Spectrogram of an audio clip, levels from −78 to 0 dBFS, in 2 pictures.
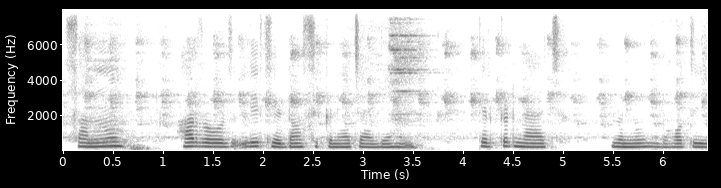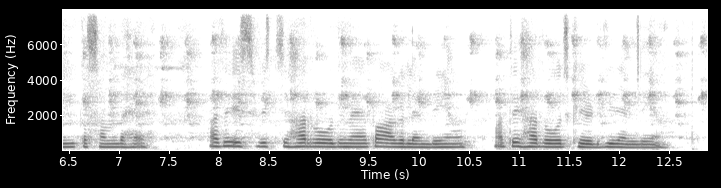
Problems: constant background noise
